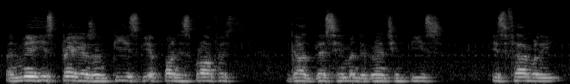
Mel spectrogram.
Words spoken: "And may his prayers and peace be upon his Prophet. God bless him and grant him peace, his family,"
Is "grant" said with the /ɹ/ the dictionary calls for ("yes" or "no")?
yes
